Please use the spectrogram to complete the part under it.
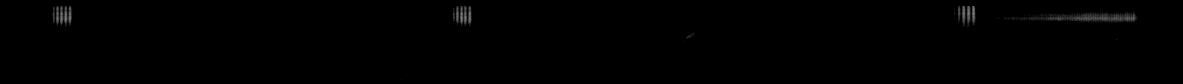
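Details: Small gold grasshopper recorded at Elsbethen, Austria, on 26 September 2021: short, high, dry rasping bursts spaced roughly four to five seconds apart, ending in a longer sustained hissing buzz, over a quiet background.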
